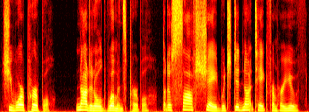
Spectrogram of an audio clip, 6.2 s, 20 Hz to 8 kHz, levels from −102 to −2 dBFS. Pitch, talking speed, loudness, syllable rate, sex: 165 Hz, 185 wpm, -18 LUFS, 4.3 syllables/s, female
